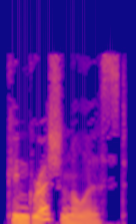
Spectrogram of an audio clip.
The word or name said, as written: congressionalist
